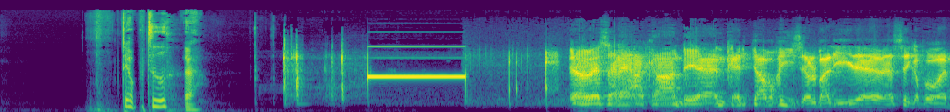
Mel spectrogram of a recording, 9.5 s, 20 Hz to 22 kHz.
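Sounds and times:
speech: 1.2 - 2.1, 6.0 - 9.5
answering machine beep before message playback: 3.7 - 4.7.

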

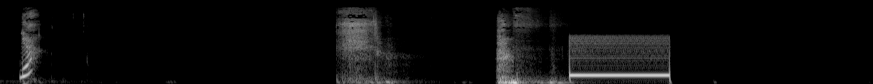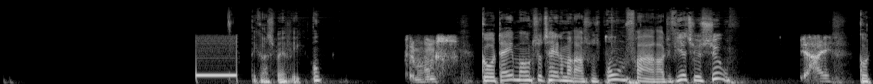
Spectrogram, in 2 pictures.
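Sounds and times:
telephone ringback tone during an outgoing call: 5.7 - 6.7, 10.7 - 11.1
speech: 11.4 - 12.1, 12.8 - 16.2, 16.8 - 17.4.

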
